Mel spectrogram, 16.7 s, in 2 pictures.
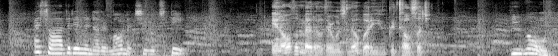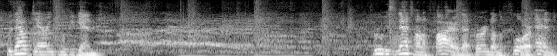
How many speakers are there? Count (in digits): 4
